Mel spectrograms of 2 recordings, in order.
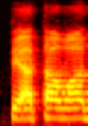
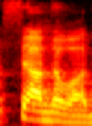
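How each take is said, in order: First: "Syatavad" with a hard t sound; the incorrect "Syatavad", t left unsoftened; unjoined pronunciation. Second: "Syadavad" with t softened to d; flowing "Syadavad", d in place of t; joined-up pronunciation. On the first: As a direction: keep the "ta" unvoiced in "Syatavad". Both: Shown as a demonstration. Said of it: "ta becomes the in the flow".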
